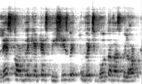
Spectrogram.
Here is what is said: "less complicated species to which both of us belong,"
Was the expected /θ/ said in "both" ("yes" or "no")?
no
